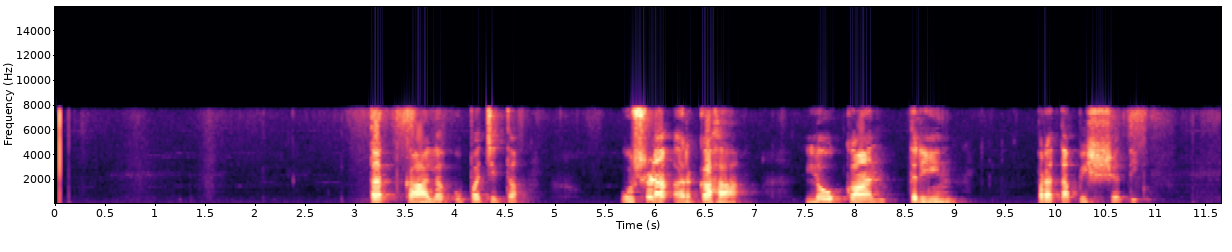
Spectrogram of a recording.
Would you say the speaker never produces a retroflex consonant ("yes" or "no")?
no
